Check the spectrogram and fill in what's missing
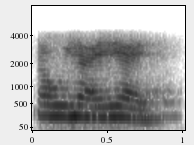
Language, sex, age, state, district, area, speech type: Manipuri, female, 45-60, Manipur, Imphal West, urban, conversation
